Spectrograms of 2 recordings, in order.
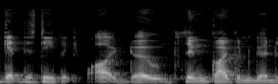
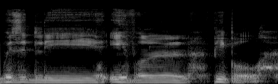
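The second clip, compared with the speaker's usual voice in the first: usual speaking voice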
